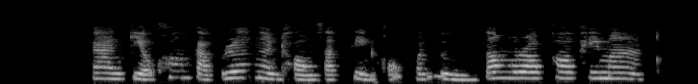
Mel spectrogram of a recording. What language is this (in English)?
Thai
